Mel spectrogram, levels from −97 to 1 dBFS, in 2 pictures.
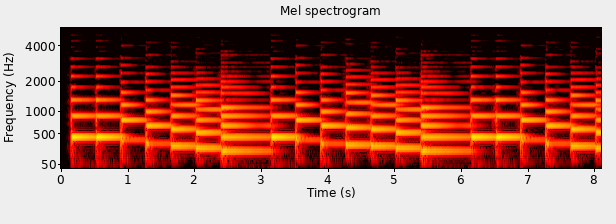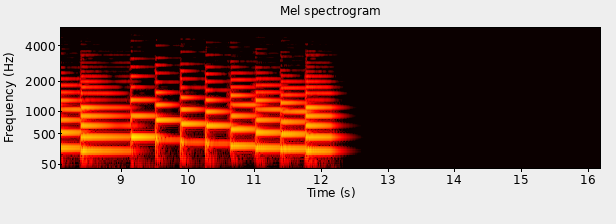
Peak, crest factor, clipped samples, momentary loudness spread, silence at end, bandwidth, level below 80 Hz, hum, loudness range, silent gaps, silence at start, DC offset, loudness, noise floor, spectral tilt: -22 dBFS; 14 dB; under 0.1%; 4 LU; 3.9 s; 4.4 kHz; -76 dBFS; none; 3 LU; none; 0.15 s; under 0.1%; -35 LUFS; -55 dBFS; -5.5 dB/octave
